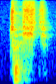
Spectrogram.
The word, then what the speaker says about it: Cześć: most popular word is “Cześć!” It is a short word but has three sounds hard to pronounce: cz, ś, ć.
